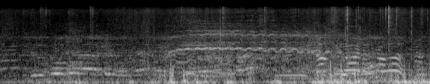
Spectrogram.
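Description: A horse whinnies once, starting about two seconds in: a quavering call of about a second, over a murmur of voices.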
